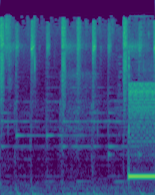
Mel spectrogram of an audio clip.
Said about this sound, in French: Première sonnerie. Deuxième sonnerie, comme Jean-Pierre Foucault, il faisait ça.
